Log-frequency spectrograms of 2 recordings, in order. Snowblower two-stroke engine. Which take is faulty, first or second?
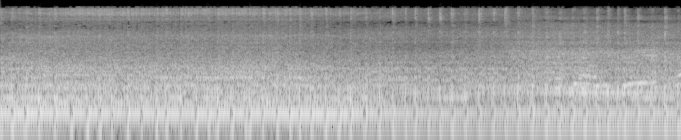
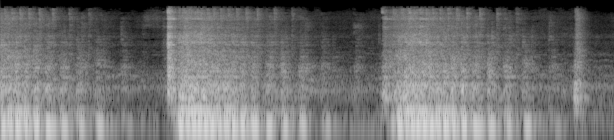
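second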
